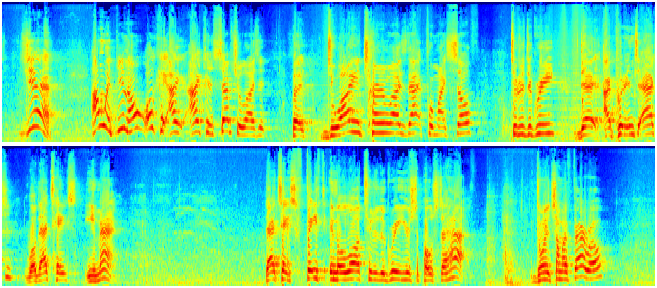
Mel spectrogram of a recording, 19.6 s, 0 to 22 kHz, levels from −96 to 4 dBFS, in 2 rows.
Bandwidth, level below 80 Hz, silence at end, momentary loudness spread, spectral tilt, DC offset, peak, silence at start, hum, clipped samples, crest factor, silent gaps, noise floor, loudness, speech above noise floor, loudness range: over 20 kHz; -42 dBFS; 0 s; 17 LU; -3.5 dB/octave; under 0.1%; 0 dBFS; 0.05 s; none; 0.6%; 10 dB; none; -34 dBFS; -10 LUFS; 24 dB; 4 LU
